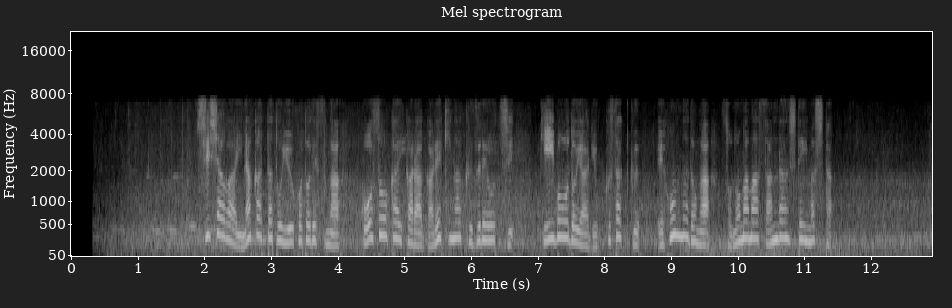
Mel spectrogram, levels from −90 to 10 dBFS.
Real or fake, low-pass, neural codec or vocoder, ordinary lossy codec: real; 7.2 kHz; none; Opus, 16 kbps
